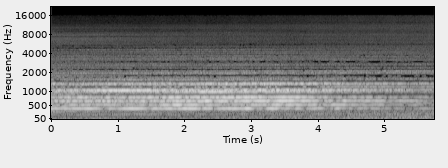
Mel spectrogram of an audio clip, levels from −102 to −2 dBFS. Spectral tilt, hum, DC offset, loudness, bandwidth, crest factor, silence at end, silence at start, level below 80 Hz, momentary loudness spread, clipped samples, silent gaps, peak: -5 dB/octave; none; under 0.1%; -21 LUFS; 13.5 kHz; 14 dB; 0 s; 0 s; -52 dBFS; 11 LU; under 0.1%; none; -6 dBFS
